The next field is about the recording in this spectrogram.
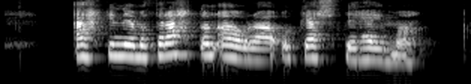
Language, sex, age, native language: Icelandic, female, 13, Icelandic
